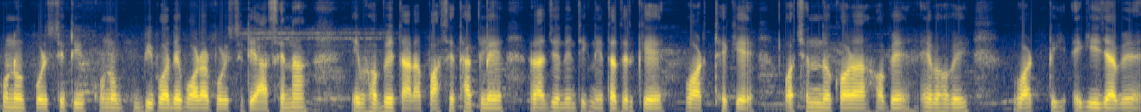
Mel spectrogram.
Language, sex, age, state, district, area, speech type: Bengali, male, 18-30, West Bengal, Malda, rural, spontaneous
